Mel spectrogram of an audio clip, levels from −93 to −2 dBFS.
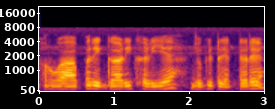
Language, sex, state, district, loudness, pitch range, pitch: Hindi, male, Bihar, West Champaran, -16 LUFS, 125-140 Hz, 130 Hz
